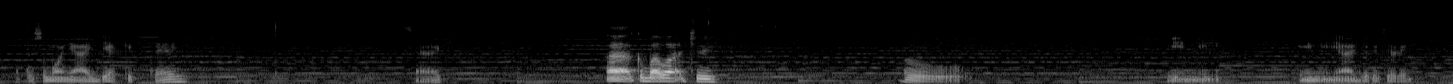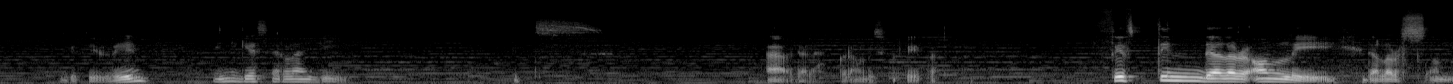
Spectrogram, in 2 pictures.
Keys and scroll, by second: 3.3 s, 6.2 ⟲, 7.1 super+z, 7.6 space, 8.9 p, 9.3 o, 10.7 space, 13.3 s, 16.1 space, 17.7 m, 22.2 space, 22.8 ⟲, 23.6 o, 26.9 space.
